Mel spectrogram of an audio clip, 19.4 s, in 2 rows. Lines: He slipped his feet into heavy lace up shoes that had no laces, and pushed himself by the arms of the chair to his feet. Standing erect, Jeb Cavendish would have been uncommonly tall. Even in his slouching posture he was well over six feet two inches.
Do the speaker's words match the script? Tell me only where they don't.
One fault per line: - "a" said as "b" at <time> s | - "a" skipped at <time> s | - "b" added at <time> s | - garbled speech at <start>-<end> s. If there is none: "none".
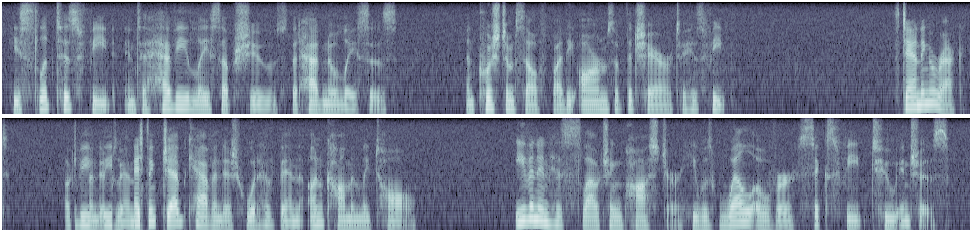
- garbled speech at 10.3-11.2 s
